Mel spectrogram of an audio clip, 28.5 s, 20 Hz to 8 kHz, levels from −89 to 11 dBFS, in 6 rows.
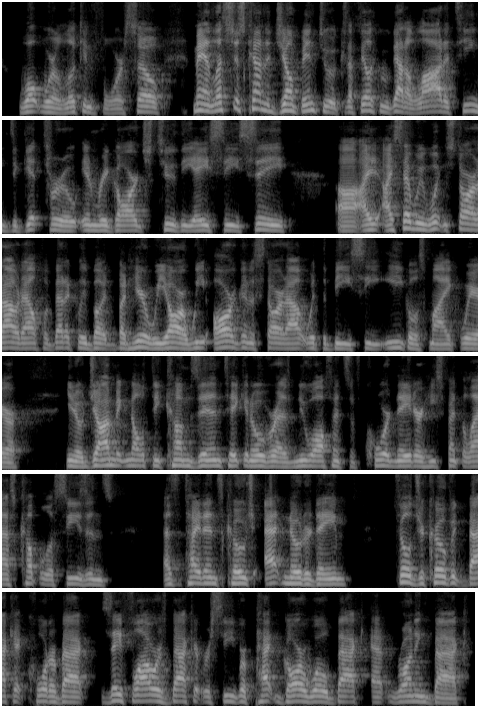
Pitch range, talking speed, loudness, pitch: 130-150 Hz, 210 wpm, -31 LUFS, 140 Hz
